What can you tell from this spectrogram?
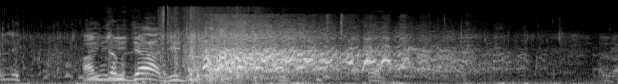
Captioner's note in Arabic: يضحك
